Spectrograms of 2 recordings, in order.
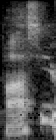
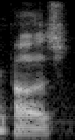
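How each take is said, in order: First: Posse said as PAH-see; two syllables in Posse, PAH then see; first candidate pronunciation. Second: Long O and Z sound in Pose; second candidate pronunciation. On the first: Host asking which is correct, Posse as PAH-see. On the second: Host asking which is correct, Pose as POHZ. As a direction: Pose said as one syllable, POHZ. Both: Shown as a demonstration. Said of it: "I don't know how the word is pronounced".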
